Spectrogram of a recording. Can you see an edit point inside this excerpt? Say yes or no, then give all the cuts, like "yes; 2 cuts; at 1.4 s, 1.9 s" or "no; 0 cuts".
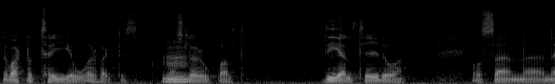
yes; 1 cut; at 4.6 s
